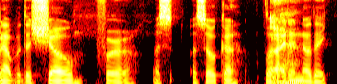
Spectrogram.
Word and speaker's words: Ahsoka: I'm not interested in anything except for Osaka. Nope. How do you pronounce her name? – Ahsoka with Rosario Dawson.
